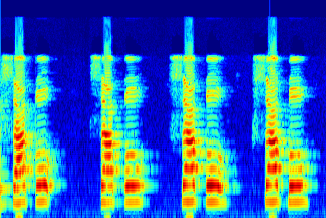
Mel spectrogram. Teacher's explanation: सीन को ता से मिलाते हुए कलकला करेंगे, क्योंकि ता है जो हर्फ वो हुरूफे कलकला में से है, तो सीन को ता से मिलाएंगे।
